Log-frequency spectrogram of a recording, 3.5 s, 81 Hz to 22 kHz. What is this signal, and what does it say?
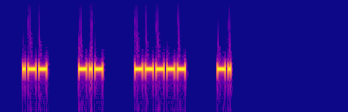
Morse code, heard as a keyed tone, about 44 wpm, spaced as for 21 wpm, 700 Hz. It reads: WK0N
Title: USA Call Signs - 4 Characters - 4x Character Spacing - 45wpm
